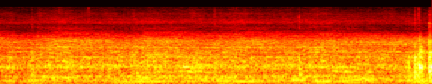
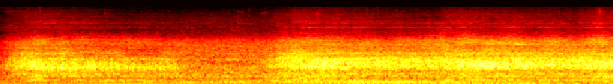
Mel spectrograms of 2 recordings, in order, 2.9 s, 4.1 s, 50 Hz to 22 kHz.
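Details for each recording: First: Honda Vario 125 CVT after replacing the part (klaker), rear wheel spinning: even, steady belt-drive whir, no grinding or gear-like noise, unchanged with pulley fitted or removed — noise cured, normal CVT running. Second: Honda Vario 125 scooter CVT, rear wheel turned by hand with the pulley fitted: rough, gritty grinding hiss traced to the rear pulley clutch bearing, not the final gear; grinding absent with the pulley removed.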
